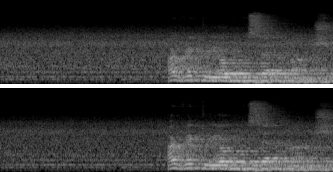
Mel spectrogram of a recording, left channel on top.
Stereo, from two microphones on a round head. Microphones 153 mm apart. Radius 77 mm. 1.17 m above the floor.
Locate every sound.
1.7 s a man speaking: 30° right (ahead or behind), 0.7 m; by 3.4 s 15° left (ahead or behind), 2.5 m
